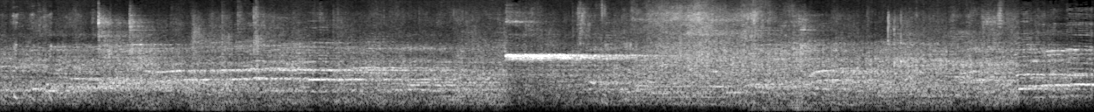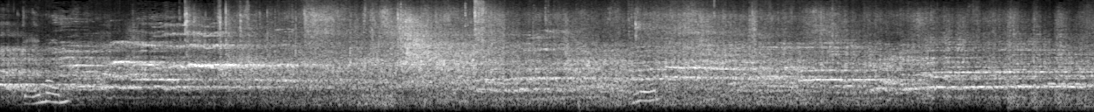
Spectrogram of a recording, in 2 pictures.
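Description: Skate blades scrape and swish across the ice.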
